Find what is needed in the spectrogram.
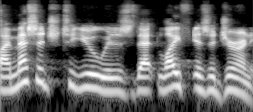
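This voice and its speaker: This man has a high voice with a bright, sharp tone, captured in a very clean recording with a silent background. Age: 70s. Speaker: school committee chairman. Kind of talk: graduation speech.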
